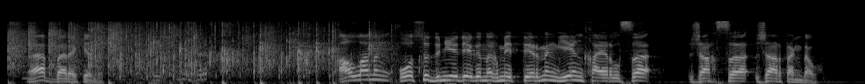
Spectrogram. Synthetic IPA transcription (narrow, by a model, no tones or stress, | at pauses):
æpbæɾækʲe̞̰lɪ̰k | ɑlˠːɑnəɴwo̞səd̪ʏnije̞d̪e̞ɡʲɪnəʁme̞t̪ːe̞ɾɪnɪŋe̞ŋqʰɑjəɾəlˠəsə | ʒɑqsəʒɑɾt̪ɑɴd̪ɑ̰w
